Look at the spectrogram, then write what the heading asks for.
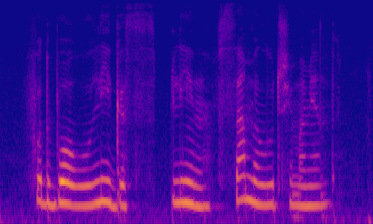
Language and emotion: Russian, neutral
